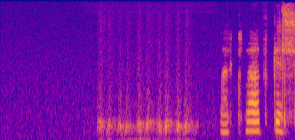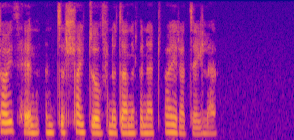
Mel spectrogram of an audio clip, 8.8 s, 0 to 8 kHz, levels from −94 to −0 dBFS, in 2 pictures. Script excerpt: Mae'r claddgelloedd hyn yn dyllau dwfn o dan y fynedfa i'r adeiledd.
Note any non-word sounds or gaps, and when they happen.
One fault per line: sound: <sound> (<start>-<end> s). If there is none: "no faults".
sound: whoosh (1.4-3.0 s)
